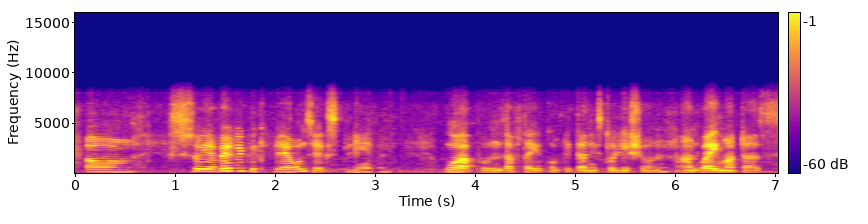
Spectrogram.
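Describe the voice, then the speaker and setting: A woman speaks quietly. She leaves long, frequent pauses. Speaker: company executive. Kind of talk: training presentation.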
